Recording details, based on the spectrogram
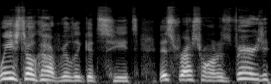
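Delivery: put-on high, scolding yell. Retelling a mother scolding her daughter, imitating someone yelling. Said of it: "yelling at".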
